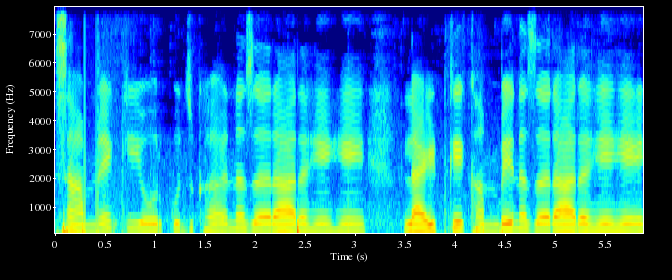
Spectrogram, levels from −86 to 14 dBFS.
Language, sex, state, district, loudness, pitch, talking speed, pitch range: Hindi, female, Uttar Pradesh, Budaun, -20 LUFS, 220 Hz, 165 wpm, 215-230 Hz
